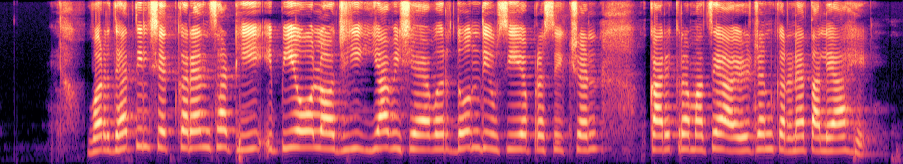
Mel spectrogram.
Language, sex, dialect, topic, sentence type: Marathi, female, Standard Marathi, agriculture, statement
